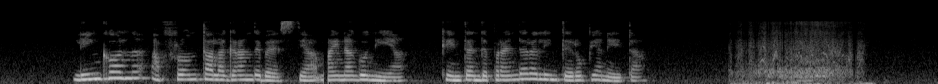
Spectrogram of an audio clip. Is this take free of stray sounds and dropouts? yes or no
no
